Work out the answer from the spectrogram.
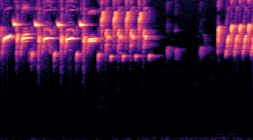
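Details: European goldfinch from BiH in campero song: quick sequence of bright, tinkling, stepped notes, a brief pause with two soft whistles, then a fast rattling trill.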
